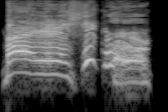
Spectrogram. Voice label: Male Murloc Attack

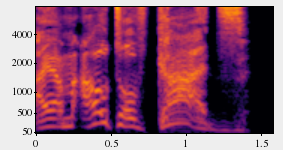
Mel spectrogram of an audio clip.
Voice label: Male Troll No Cards

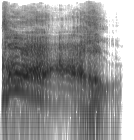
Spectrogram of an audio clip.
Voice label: Male Murloc Death

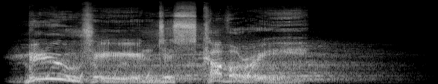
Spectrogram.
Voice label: Male Elemental

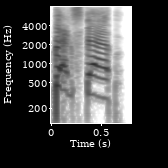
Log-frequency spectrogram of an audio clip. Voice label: Male Kobold Attack

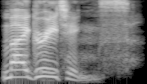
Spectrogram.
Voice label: Female Night Elf Greetings

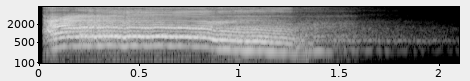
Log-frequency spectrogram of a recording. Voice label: Male Naga Death

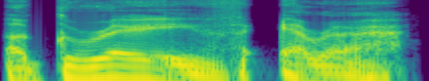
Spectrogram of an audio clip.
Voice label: Male Orc Oops; Hero

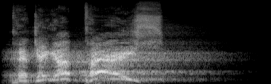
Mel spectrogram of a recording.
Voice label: Male Elemental Play

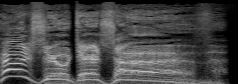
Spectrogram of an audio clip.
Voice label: Male Fel Orc Attack

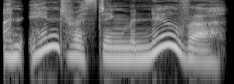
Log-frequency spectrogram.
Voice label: Female Night Elf After Freezing

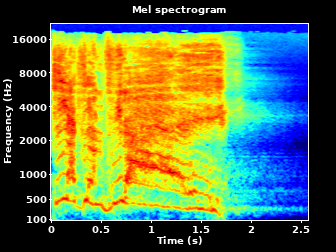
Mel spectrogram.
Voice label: Female Naga Attack

